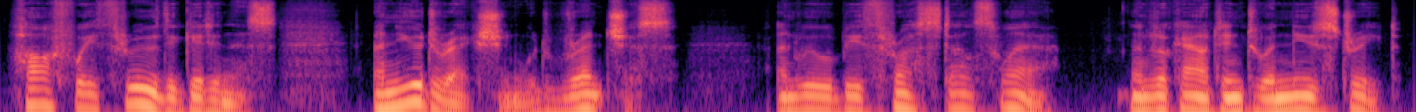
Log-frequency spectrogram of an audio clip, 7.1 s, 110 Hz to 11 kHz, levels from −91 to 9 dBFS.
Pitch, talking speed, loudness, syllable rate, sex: 105 Hz, 195 wpm, -17 LUFS, 5.7 syllables/s, male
